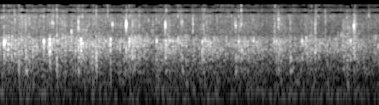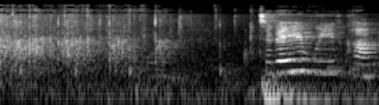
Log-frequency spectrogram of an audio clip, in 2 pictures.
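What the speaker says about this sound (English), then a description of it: "Let's give them a big round of applause." Audience at a preschool graduation gives the young graduates a warm round of applause that swells and then fades over about four seconds, followed by an adult voice speaking over the tail end.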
